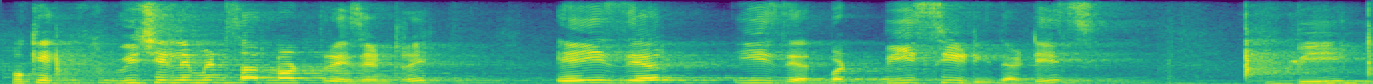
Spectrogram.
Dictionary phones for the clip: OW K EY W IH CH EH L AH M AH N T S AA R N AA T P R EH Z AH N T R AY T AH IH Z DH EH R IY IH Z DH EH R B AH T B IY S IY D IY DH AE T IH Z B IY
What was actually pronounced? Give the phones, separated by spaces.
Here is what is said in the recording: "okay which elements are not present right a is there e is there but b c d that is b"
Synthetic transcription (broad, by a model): OW K EY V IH CH EH L AH M AH N T S AA R N AA T P R EH Z AH N T R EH AH IH Z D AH R IY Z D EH R B AH T B IY S IY D IY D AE T IH Z B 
